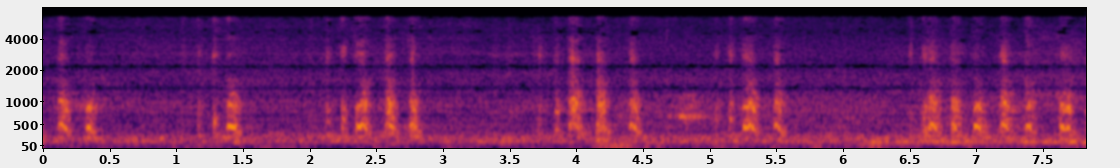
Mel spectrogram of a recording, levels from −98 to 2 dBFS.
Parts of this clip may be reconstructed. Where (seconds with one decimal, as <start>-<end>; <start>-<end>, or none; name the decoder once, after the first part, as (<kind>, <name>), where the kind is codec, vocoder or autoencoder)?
0.0-4.3 (codec, SNAC); 6.3-7.8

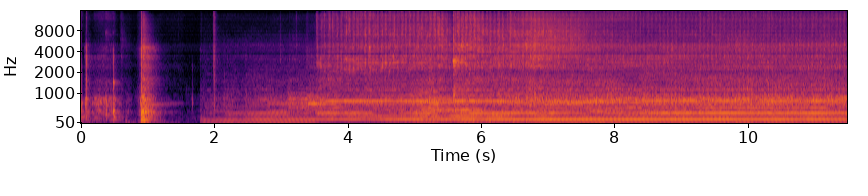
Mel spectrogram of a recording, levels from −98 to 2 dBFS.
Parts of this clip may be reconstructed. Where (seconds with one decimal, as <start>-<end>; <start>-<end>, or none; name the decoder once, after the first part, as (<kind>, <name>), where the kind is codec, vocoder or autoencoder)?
0.0-11.5 (codec, SNAC)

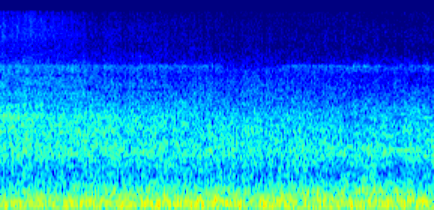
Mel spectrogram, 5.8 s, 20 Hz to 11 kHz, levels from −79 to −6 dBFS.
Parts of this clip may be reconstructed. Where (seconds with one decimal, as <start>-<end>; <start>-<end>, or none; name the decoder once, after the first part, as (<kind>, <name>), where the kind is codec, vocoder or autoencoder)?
4.6-5.8 (codec, SNAC)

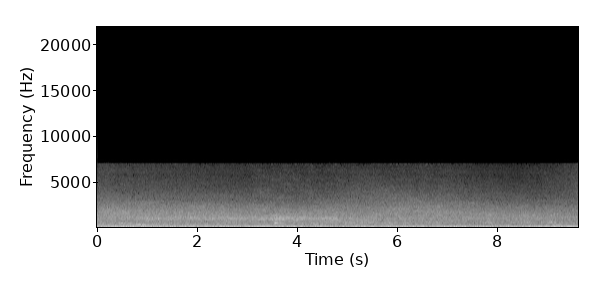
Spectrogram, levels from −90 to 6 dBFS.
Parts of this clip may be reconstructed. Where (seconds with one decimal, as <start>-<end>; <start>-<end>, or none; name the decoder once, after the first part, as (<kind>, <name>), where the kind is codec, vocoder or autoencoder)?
3.0-4.8 (codec, SNAC); 5.8-6.9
